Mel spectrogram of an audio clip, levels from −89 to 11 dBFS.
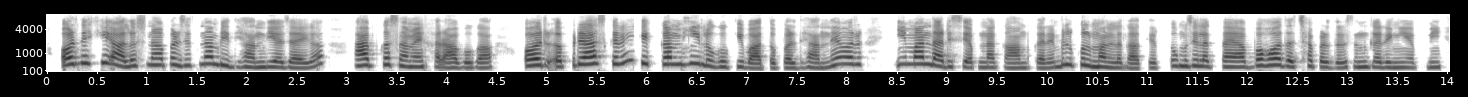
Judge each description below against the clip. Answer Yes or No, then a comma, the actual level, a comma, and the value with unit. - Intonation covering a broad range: Yes, wide, 6.3 semitones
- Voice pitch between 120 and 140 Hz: No, very high, 255 Hz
